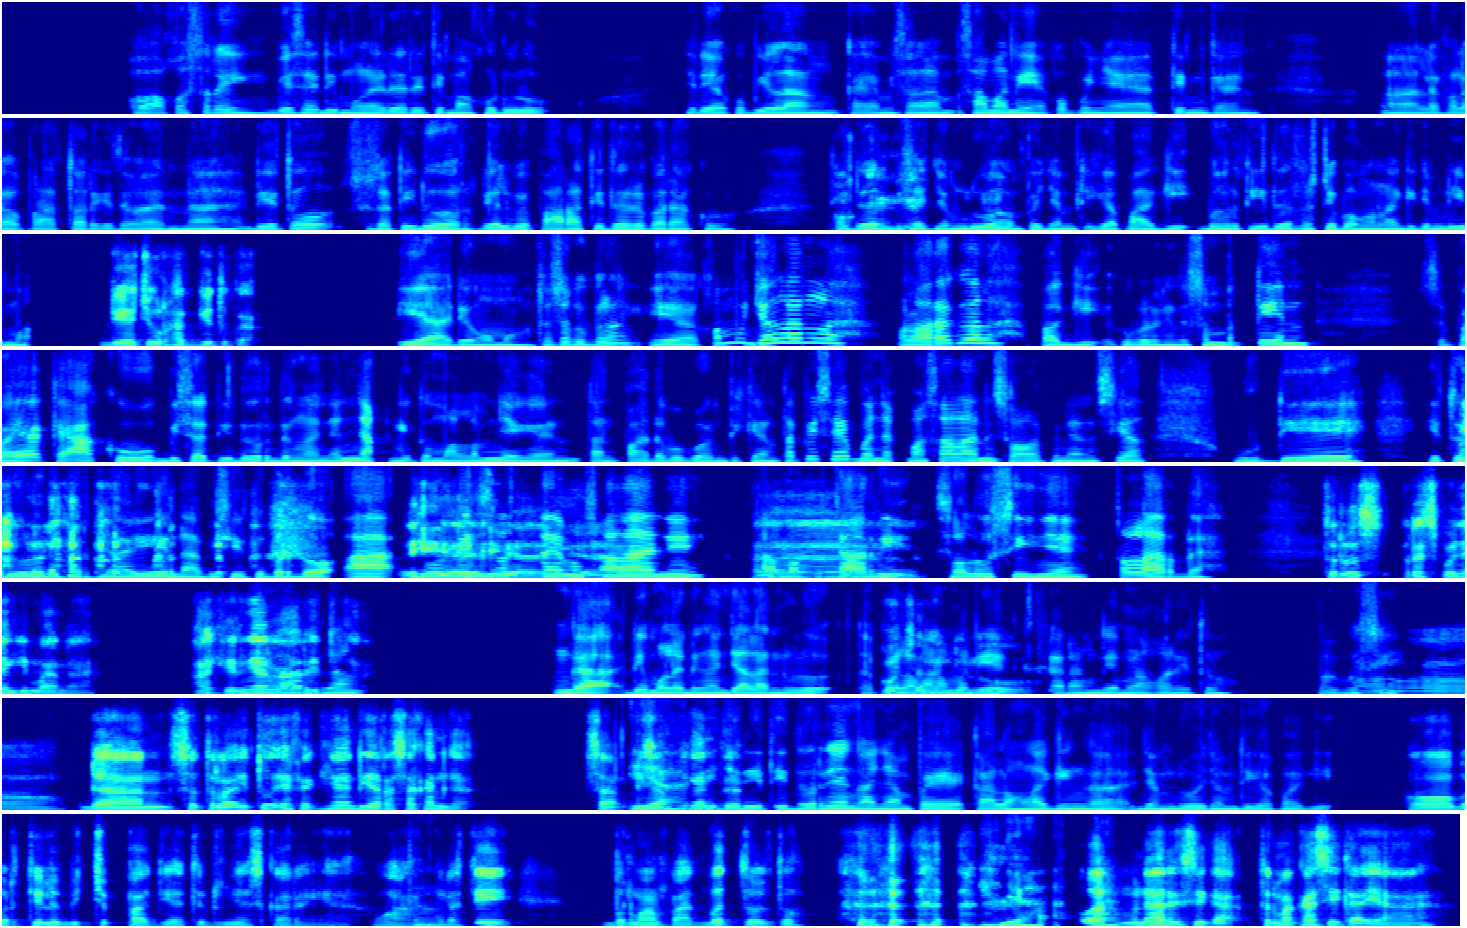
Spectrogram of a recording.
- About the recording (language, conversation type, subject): Indonesian, podcast, Apa kebiasaan kecil yang membuat harimu terasa lebih hangat?
- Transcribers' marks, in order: chuckle; laughing while speaking: "Iya iya"; chuckle; laughing while speaking: "Iya"; chuckle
